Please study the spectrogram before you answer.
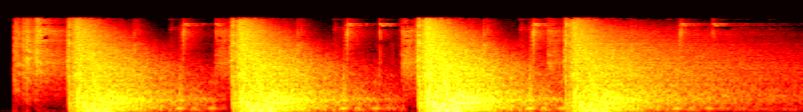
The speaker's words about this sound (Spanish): acostumbrada al ruido de los disparos, no escucharon aquellos que terminaron en el cuerpo del cachetes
